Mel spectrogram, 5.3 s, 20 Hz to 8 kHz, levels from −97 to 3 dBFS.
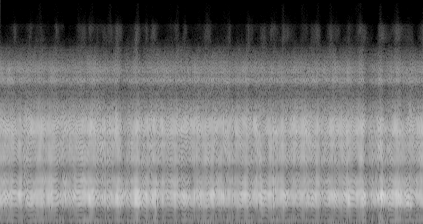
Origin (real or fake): fake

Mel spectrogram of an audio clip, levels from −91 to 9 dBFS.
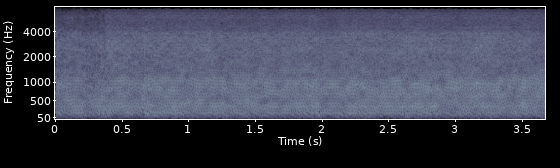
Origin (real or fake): fake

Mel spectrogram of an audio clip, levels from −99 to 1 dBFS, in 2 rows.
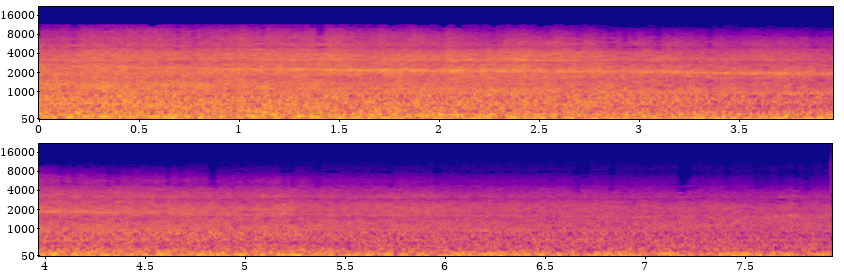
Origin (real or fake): fake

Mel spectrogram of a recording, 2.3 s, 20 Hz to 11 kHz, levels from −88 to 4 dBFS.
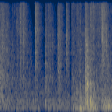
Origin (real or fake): real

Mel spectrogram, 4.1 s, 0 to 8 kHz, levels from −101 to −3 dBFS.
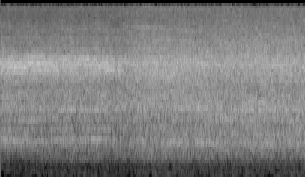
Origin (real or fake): fake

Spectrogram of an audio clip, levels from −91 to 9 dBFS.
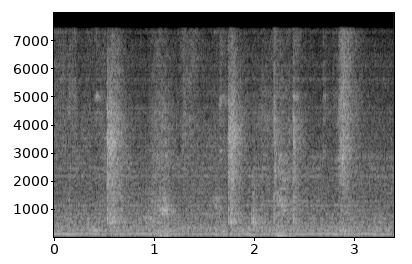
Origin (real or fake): fake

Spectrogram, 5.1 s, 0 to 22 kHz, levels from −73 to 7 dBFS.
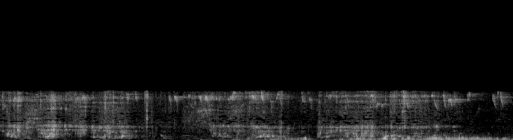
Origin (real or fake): real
